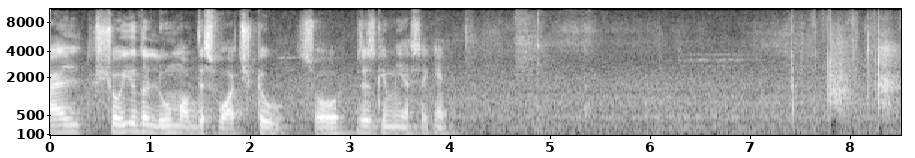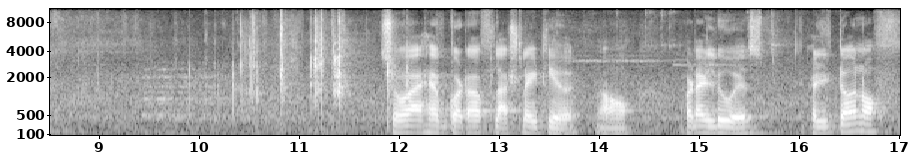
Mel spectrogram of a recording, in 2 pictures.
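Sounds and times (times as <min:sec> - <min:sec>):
steady room hum: 0:00.0 - 0:17.0.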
